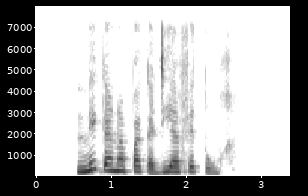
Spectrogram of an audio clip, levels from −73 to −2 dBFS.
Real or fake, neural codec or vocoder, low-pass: real; none; 7.2 kHz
